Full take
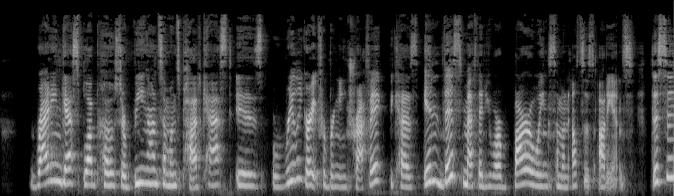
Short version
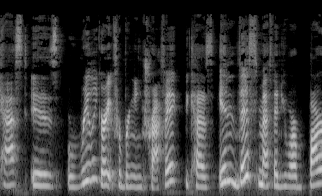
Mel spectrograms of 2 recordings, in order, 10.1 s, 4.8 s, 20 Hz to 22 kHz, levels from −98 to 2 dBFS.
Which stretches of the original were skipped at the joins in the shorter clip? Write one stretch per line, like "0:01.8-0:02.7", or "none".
none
